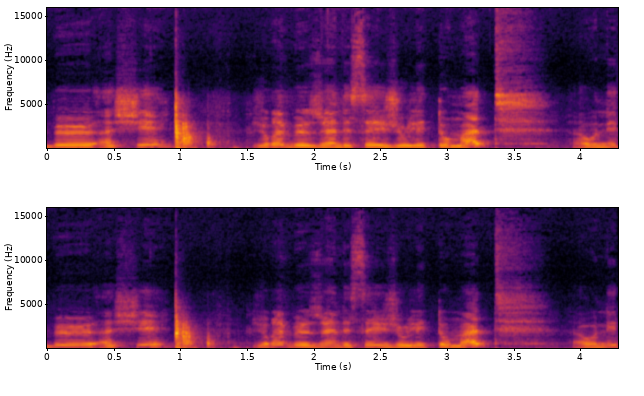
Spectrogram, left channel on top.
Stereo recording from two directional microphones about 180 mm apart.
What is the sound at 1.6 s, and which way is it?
Speech, 35° right (ahead or behind).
